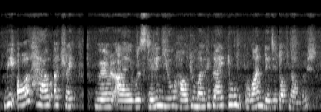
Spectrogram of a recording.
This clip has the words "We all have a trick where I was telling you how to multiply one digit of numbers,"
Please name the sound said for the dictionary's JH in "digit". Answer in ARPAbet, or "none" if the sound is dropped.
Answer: JH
